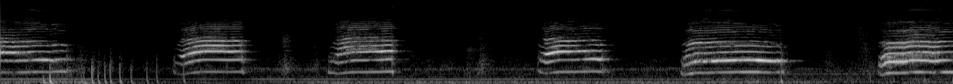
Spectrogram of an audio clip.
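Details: A cat makes a strange sound, a series of drawn-out, harmonic meows roughly every two seconds.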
